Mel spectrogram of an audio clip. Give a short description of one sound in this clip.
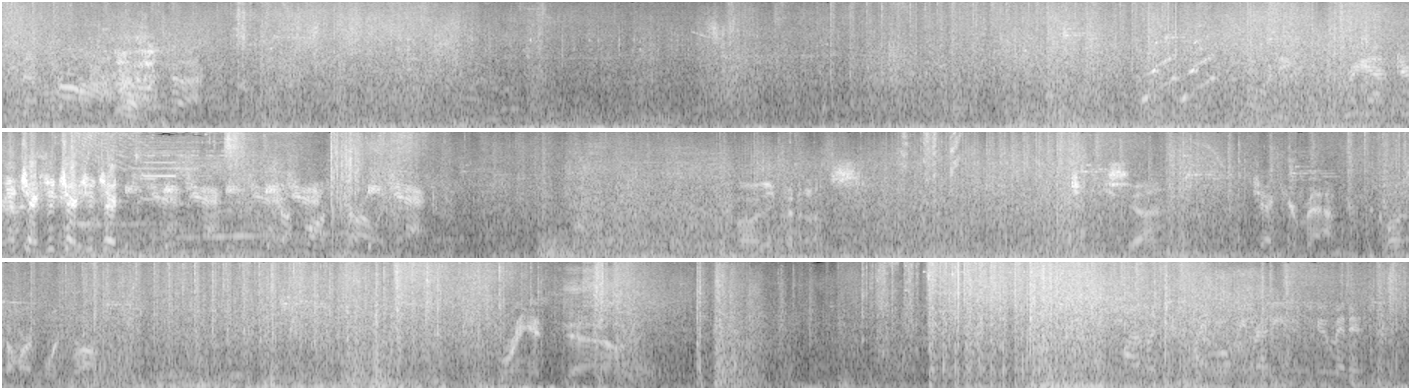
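Heavy gunfire and explosions boom and rattle throughout.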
